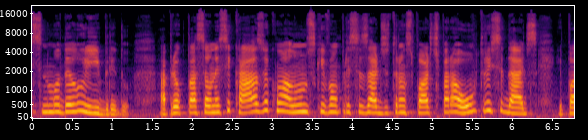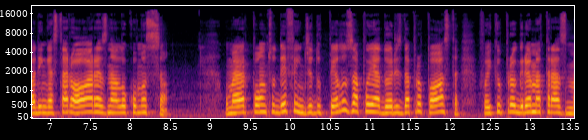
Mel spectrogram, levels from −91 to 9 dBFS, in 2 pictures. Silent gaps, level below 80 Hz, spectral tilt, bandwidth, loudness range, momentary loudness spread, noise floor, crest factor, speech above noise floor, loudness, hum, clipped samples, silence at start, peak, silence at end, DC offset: none; -50 dBFS; -6 dB/octave; 18 kHz; 2 LU; 9 LU; -43 dBFS; 12 dB; 30 dB; -13 LUFS; none; under 0.1%; 0 s; 0 dBFS; 0 s; under 0.1%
